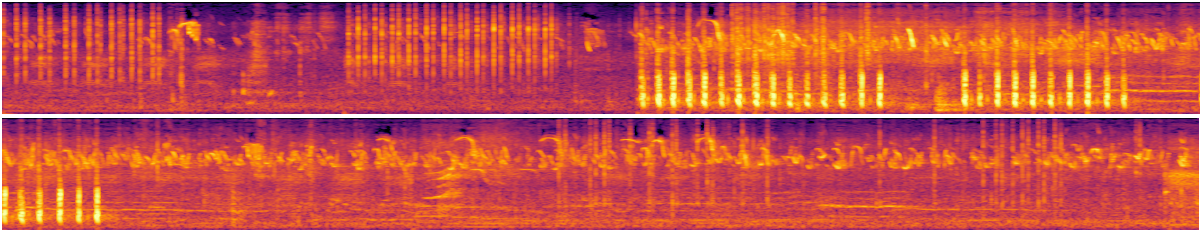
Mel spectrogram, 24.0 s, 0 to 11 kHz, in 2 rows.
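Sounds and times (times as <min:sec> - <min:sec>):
regular clicking: 0:00.0 - 0:02.1, 0:03.0 - 0:11.3, 0:12.0 - 0:13.7, 0:17.4 - 0:19.8, 0:20.6 - 0:23.2
chicks peeping: 0:00.0 - 0:23.9
fine fast ticking: 0:03.5 - 0:05.7, 0:06.4 - 0:11.3, 0:12.0 - 0:13.0.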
